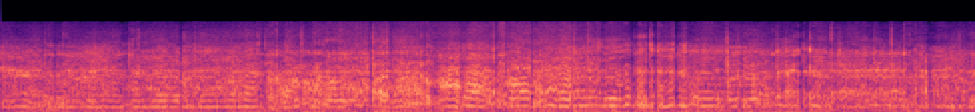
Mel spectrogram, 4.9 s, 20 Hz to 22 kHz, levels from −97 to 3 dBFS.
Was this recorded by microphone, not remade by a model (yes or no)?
no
